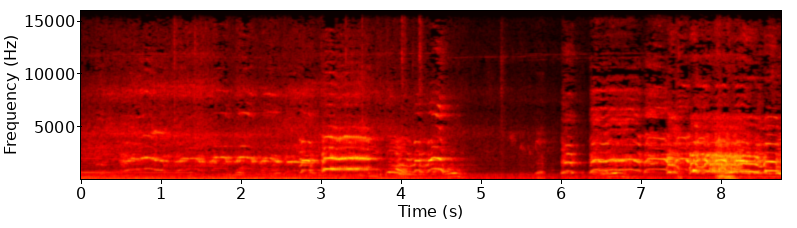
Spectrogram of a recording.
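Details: Crowing of the kukuak balenggek, a multi-level crowing village chicken native to Tigo Lurah in Solok, West Sumatra. Layered, wavering crows rise and fall in steps, pause mid-clip, then resume loudly with several voices overlapping.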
